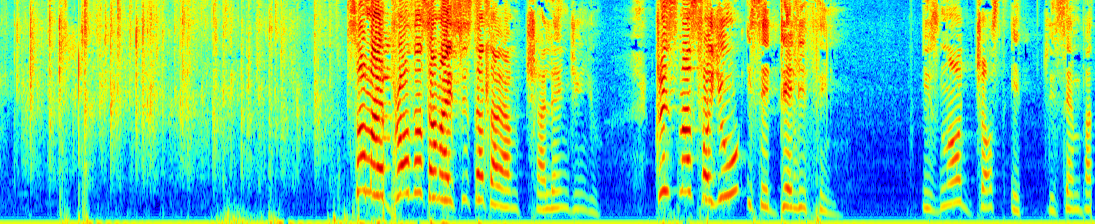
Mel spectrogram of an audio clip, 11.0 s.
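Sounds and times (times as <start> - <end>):
audience clapping: 0.0 - 3.8
speech: 3.5 - 6.0, 6.6 - 8.4, 9.2 - 10.9.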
